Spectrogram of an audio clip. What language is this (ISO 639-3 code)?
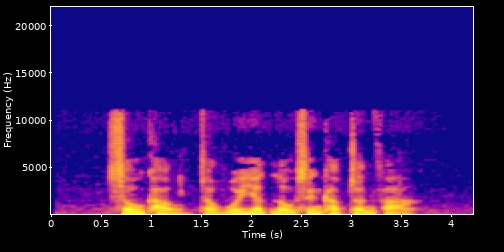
yue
